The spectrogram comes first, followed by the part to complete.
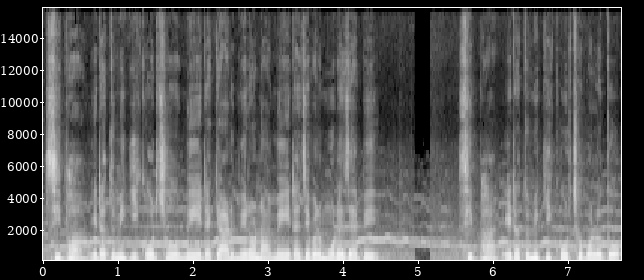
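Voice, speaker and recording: A woman voicing a doting, hot-tempered village father in a cartoon, talking in a loud, emotional way. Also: medium pitch, normal speed, faint music behind, natural voice. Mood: pleading. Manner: shouting, emotional. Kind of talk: cartoon voice acting.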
